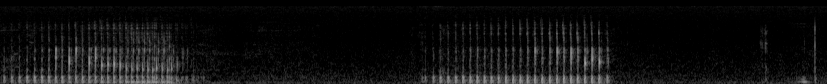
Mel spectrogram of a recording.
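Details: Shar Pei named Eva snoring: two long, rattling, rapidly pulsed snores of roughly two seconds each, separated by a quiet gap of about two seconds, then a couple of faint clicks near the end.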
